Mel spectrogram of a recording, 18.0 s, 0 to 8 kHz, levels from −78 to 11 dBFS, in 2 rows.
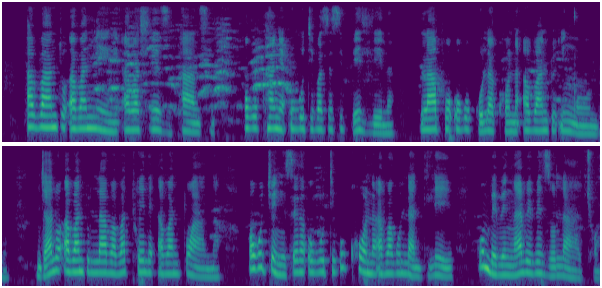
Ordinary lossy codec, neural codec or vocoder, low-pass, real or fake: AAC, 48 kbps; none; 7.2 kHz; real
